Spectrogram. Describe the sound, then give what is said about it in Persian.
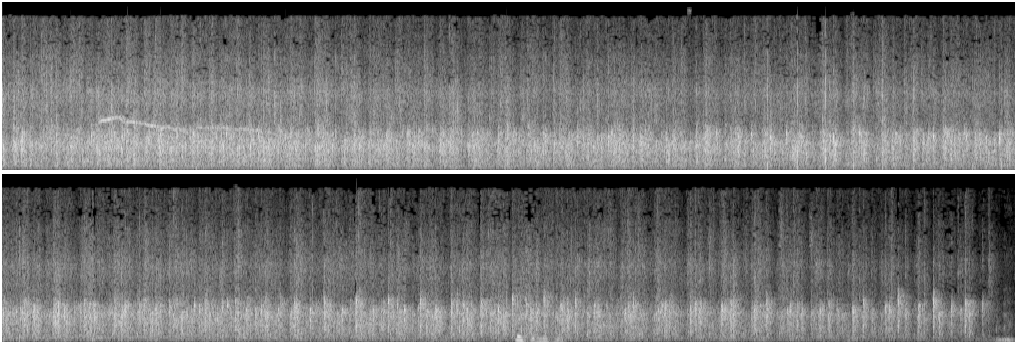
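Audience applauds in honour of a girl's father, a long, dense wash of clapping from many hands that holds steady and loud before easing slightly near the end. “به افتخار باباش دست بزنیم.”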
